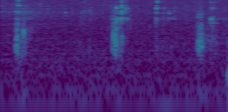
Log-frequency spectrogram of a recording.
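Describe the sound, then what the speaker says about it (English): Biting and chewing a mouthful of bacon and leek quiche with a crispy top, heard as four short, close crunchy bites spaced about half a second apart over quiet background. "So we've got our quiche, and we're gonna give it a try."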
